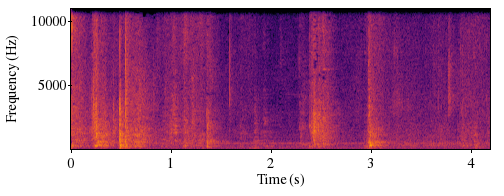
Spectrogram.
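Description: Cardboard shipping box being opened by hand: packing tape cut through with a small tool and the flaps scraped and pulled apart. Sharp clicks come in the first half second, and two louder cardboard swishes come about two and a half and three seconds in.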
